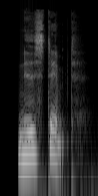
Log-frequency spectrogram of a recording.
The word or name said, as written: nedstemt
